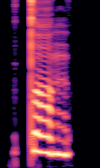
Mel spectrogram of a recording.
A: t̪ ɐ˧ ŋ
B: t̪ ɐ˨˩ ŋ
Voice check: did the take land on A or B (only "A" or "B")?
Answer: B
